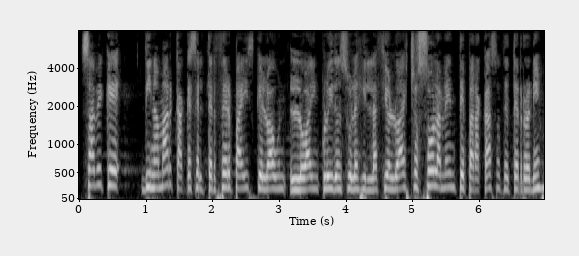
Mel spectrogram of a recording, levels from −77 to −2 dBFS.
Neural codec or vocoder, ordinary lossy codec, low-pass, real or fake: none; none; none; real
